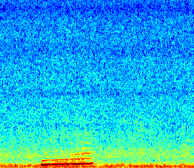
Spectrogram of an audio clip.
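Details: A sleeping house cat gives a single faint, whistling snore: one slightly rising nasal tone lasting under a second, then quiet.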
